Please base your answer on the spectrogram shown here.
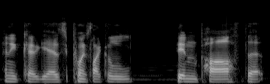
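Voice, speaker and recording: A man's voice: medium pitch, completely flat delivery, fast talker, pushed and bright, clear, resonant tone, dry recording, faint music behind. A man narrating as dungeon master, with a loose, casual manner full of fillers. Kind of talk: narrating a tabletop game.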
